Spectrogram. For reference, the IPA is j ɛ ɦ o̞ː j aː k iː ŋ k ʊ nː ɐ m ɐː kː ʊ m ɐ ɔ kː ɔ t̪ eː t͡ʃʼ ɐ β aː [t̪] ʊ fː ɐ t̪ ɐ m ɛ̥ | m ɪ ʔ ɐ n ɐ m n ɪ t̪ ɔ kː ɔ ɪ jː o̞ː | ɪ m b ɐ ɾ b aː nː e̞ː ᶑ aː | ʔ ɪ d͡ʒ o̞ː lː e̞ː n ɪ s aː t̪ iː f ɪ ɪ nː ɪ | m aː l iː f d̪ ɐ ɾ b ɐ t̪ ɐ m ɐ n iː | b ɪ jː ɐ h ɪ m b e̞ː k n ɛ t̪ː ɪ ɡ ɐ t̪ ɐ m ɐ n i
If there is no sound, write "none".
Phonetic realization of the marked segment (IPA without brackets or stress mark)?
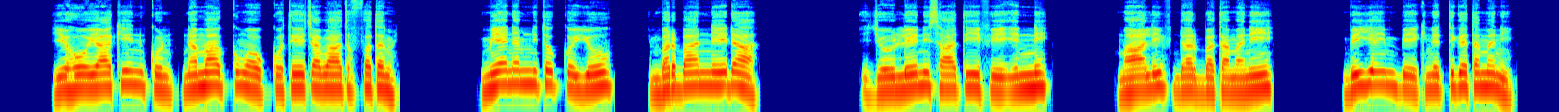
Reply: t̪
